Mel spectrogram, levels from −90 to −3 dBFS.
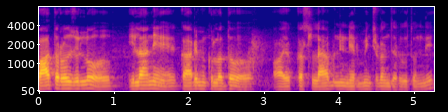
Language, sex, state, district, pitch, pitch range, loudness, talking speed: Telugu, male, Andhra Pradesh, Guntur, 105 Hz, 100-115 Hz, -22 LUFS, 90 wpm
